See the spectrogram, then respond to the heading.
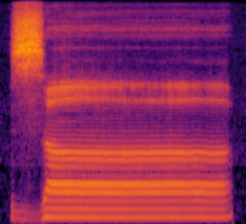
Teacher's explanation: زا کے اوپر اچھی طرح سے سیٹی کی آواز آنی چاہیے.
